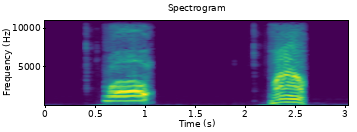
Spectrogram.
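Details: A friendly domestic cat, walking around purring, gives two short, high, chirpy squeaks asking for attention and for its owner to stay in the room.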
